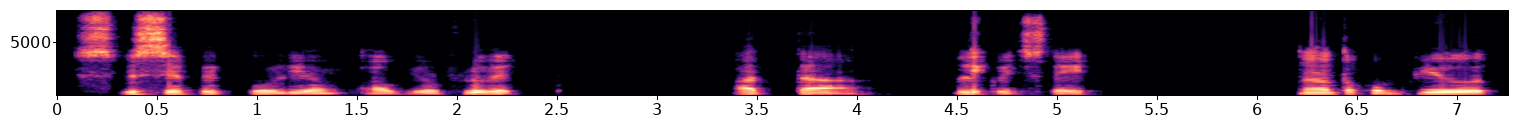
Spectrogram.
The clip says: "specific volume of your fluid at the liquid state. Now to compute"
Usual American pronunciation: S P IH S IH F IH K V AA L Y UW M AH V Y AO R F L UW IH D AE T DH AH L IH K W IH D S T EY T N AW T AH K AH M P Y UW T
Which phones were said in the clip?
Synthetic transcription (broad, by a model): S P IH S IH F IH K P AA L Y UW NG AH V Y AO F L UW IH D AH T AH L IH K W IH D S T EY T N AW T AH K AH M P Y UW T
